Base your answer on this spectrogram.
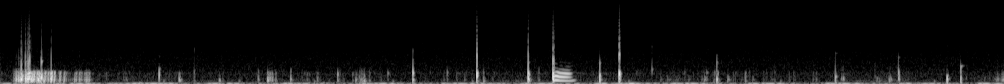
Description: I heard my lower gut gurgling again, so I decided to record it with my USB electronic stethoscope.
